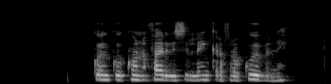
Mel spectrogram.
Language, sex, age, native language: Icelandic, female, 60-69, Icelandic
